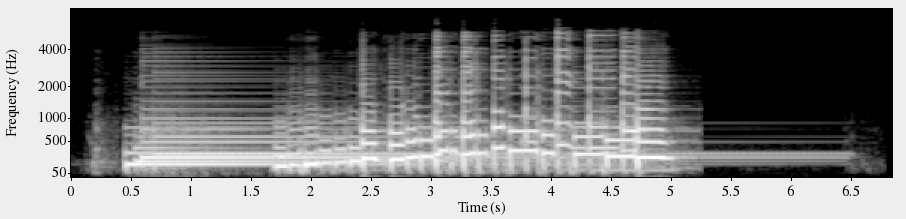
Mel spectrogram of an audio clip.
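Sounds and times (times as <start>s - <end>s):
Lydian jazz melodic lines: 0.5s - 5.1s.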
